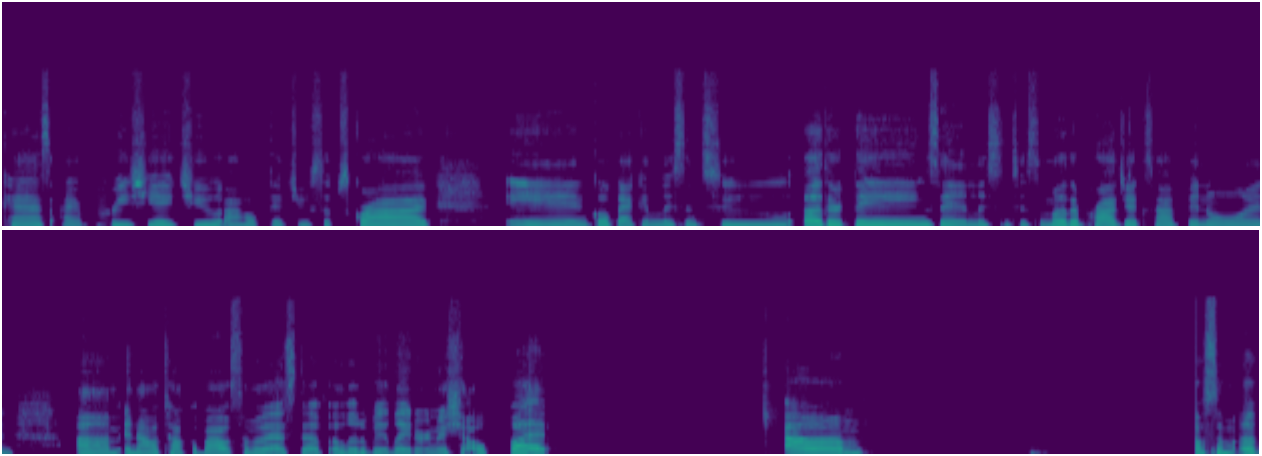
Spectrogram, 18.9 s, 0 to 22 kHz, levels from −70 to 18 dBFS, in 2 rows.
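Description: Speech recording with a clipped start after a pause at 18.23 s: following a 1.03 s silence, the output device wakes late and swallows about 145 ms, so the waveform jumps abruptly from flat into speech and the spectrogram lacks the onset energy through 18.38 s.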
